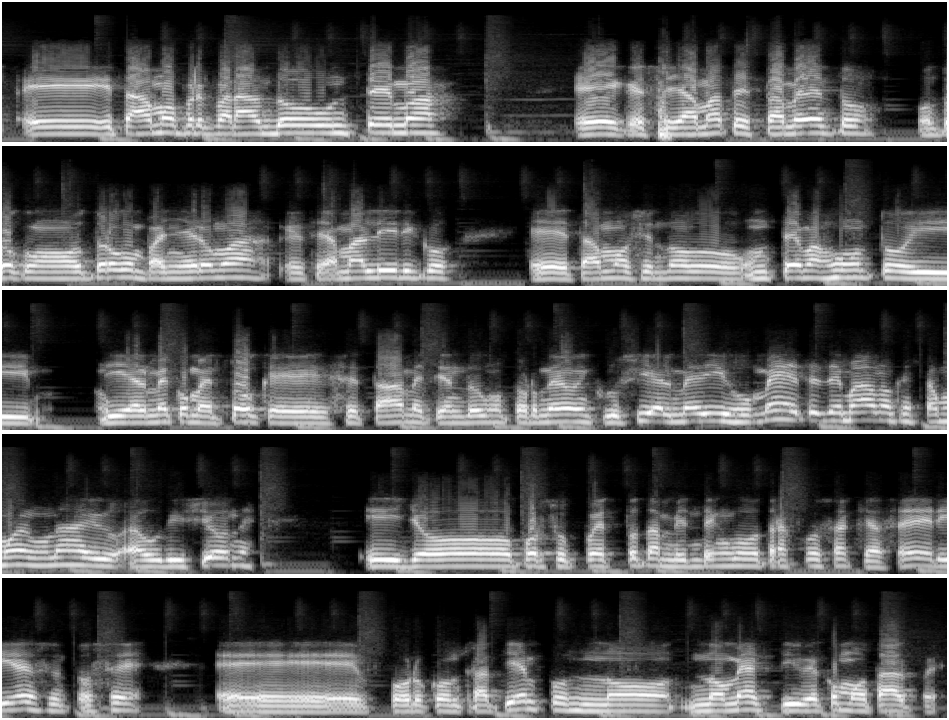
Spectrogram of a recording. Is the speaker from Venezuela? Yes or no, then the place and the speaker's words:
yes; Venezuela; Nosotros somos de Carupa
